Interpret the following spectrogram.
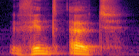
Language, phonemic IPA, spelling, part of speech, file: Dutch, /ˈvɪnt ˈœyt/, vindt uit, verb, Nl-vindt uit.ogg
- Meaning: inflection of uitvinden: 1. second/third-person singular present indicative 2. plural imperative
